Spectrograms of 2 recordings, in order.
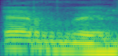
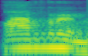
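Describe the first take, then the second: First: The name starts with an 'eh' vowel. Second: The name starts with an open 'ah' vowel. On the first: The speaker calls it right. "এররে এররে এররে বলেন" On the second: The speaker calls it wrong. "আররে না, অনেকে বলে আররে"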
